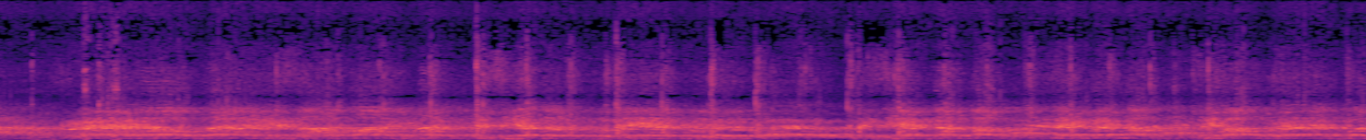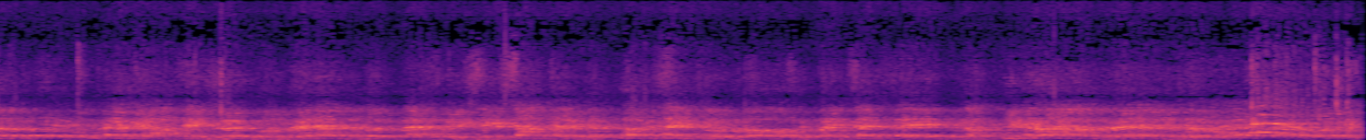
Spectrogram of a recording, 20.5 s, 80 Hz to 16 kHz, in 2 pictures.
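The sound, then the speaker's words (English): Demons (the D's) football players circle up and belt out their club song together after a win that keeps their 2020 season alive, a loud, rowdy chorus of voices that keeps going for about twenty seconds with shouting mixed in. “The D's players are circling up, and you reckon this one might be sung with some gusto.”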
